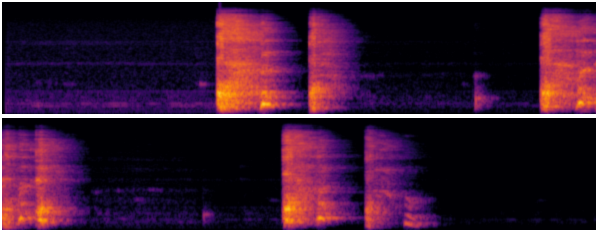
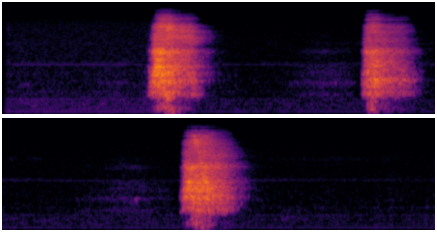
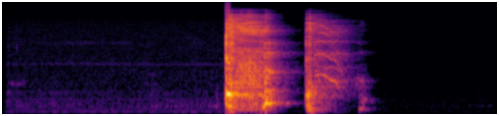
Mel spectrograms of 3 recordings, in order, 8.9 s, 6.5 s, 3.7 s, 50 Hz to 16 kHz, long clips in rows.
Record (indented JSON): {
  "three_cough_length": "8.9 s",
  "three_cough_amplitude": 29681,
  "three_cough_signal_mean_std_ratio": 0.31,
  "exhalation_length": "6.5 s",
  "exhalation_amplitude": 15886,
  "exhalation_signal_mean_std_ratio": 0.28,
  "cough_length": "3.7 s",
  "cough_amplitude": 32768,
  "cough_signal_mean_std_ratio": 0.22,
  "survey_phase": "beta (2021-08-13 to 2022-03-07)",
  "age": "45-64",
  "gender": "Female",
  "wearing_mask": "No",
  "symptom_cough_any": true,
  "symptom_sore_throat": true,
  "symptom_fever_high_temperature": true,
  "symptom_headache": true,
  "symptom_onset": "8 days",
  "smoker_status": "Never smoked",
  "respiratory_condition_asthma": false,
  "respiratory_condition_other": false,
  "recruitment_source": "Test and Trace",
  "submission_delay": "1 day",
  "covid_test_result": "Positive",
  "covid_test_method": "RT-qPCR",
  "covid_ct_value": 20.0,
  "covid_ct_gene": "ORF1ab gene",
  "covid_ct_mean": 20.4,
  "covid_viral_load": "200000 copies/ml",
  "covid_viral_load_category": "Low viral load (10K-1M copies/ml)"
}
